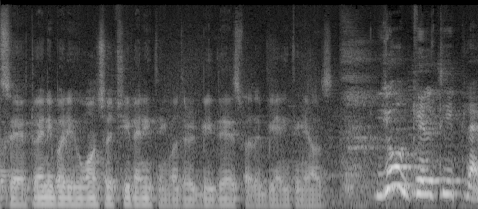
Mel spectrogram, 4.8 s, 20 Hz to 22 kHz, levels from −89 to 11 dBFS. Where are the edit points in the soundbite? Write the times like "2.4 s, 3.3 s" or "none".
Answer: 3.3 s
